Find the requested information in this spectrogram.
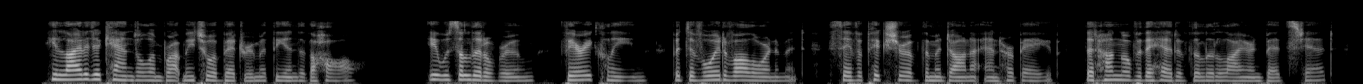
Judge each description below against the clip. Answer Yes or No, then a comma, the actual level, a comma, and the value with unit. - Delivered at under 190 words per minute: No, fast, 205 wpm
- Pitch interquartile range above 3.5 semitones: No, narrow, 2.5 semitones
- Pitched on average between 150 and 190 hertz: Yes, medium, 185 Hz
